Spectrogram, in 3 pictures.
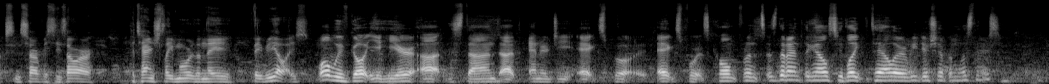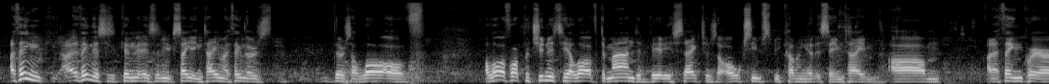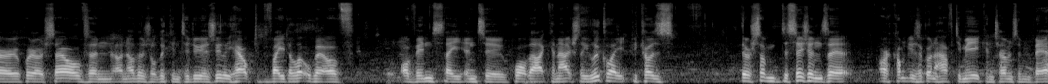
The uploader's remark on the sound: Next up at the Energy Exports Conference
